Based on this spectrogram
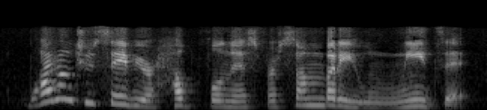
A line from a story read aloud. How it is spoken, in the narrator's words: I shout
